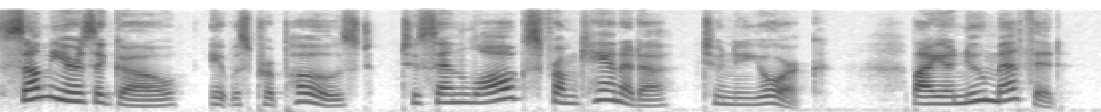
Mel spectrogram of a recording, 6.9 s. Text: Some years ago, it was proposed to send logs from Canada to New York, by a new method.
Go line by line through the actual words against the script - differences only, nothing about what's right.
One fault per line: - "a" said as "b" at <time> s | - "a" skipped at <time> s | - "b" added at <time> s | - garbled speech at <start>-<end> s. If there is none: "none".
none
